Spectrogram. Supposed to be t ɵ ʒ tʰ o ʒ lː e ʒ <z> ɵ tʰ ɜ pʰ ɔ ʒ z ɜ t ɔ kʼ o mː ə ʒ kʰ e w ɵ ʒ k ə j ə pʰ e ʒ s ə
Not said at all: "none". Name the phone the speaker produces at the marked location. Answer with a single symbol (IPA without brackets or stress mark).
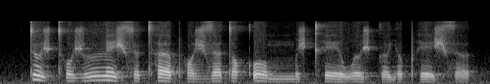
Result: s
